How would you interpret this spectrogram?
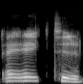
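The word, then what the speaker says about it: Eikthyr: Yeah, Eiktýr, just like that. Here. Okay, so almost. I mean, to me that almost sounds like egg tier, but with a better accent. Yeah, exactly. Eiktýr.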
